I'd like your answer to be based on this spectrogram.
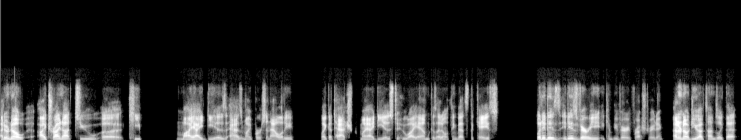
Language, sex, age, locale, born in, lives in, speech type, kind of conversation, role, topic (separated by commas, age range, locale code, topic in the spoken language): English, male, 30-34, en-US, United States, United States, conversation, unstructured, none, How do you handle situations when you feel treated unfairly?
